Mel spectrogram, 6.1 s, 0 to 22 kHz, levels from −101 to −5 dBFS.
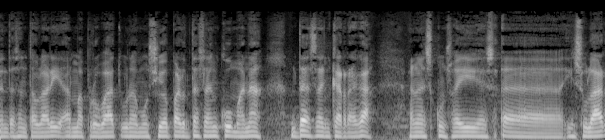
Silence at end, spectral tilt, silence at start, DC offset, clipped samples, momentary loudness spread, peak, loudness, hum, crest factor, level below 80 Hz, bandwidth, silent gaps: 0 s; -6 dB/octave; 0 s; 0.1%; under 0.1%; 5 LU; -10 dBFS; -28 LUFS; none; 18 dB; -58 dBFS; 14.5 kHz; none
